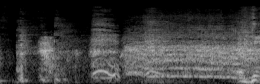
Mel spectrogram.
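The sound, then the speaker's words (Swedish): A person imitates a horse's neigh with a few breathy bursts, then a long, wavering, high-pitched whinny that slides and trembles before fading out, loud throughout. “ja, sista gnägg där också.”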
